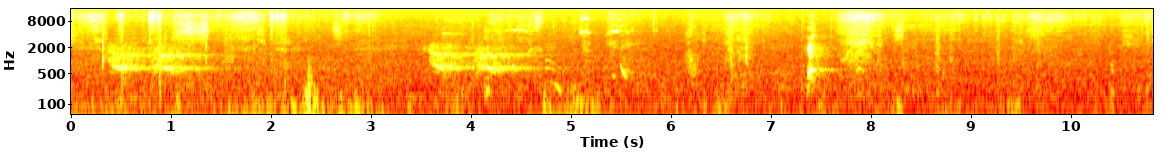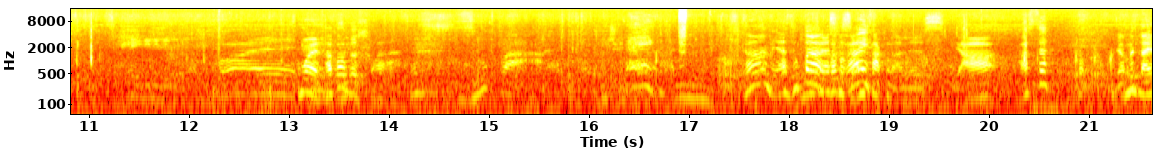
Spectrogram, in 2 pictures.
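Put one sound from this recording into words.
A dog's feet scuffle on dry grass.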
